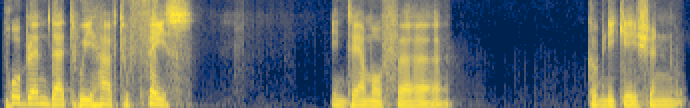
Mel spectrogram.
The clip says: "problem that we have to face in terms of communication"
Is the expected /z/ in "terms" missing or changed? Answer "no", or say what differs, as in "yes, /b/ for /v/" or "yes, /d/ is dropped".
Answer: yes, /z/ is dropped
